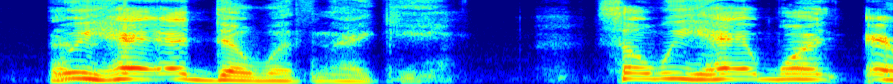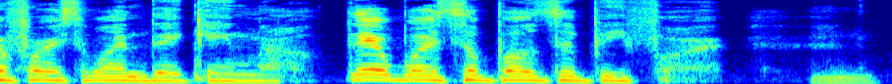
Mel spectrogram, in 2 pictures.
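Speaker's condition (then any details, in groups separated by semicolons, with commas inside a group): Anoxic brain injury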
